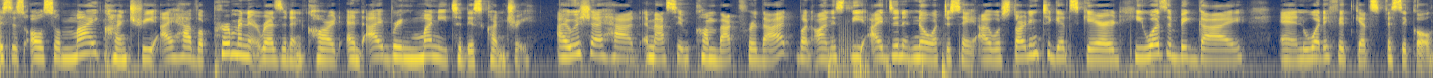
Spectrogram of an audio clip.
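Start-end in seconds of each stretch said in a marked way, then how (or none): none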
